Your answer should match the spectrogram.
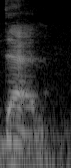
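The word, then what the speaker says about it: ضاد: even though some people some English people's do have a lot of difficulty because it doubt they pronounce it similar to the D all the time and we end up sounding like we're saying D instead of you saying dad right look if you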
